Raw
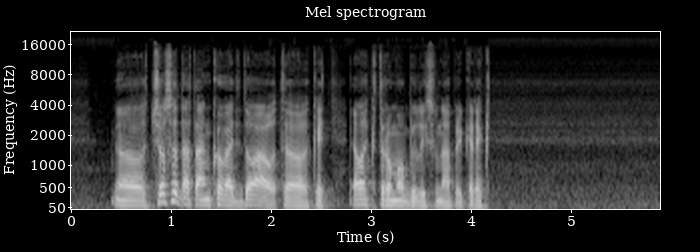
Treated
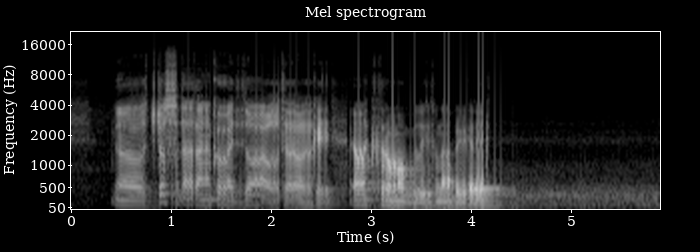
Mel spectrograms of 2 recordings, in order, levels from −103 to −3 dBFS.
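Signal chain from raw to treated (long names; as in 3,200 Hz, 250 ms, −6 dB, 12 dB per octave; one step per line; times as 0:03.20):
hum removal 46.83 Hz, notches 10
band-pass filter sweep 3,100 Hz → 310 Hz, 0:01.96–0:04.54
regular buffer underruns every 0.17 s, samples 2,048, repeat, from 0:00.79
level +3.5 dB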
